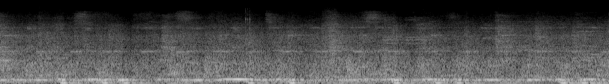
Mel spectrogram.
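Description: A steady mechanical hum with a pulsing drone, under a constant noisy din and irregular low thuds of gym equipment in use.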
